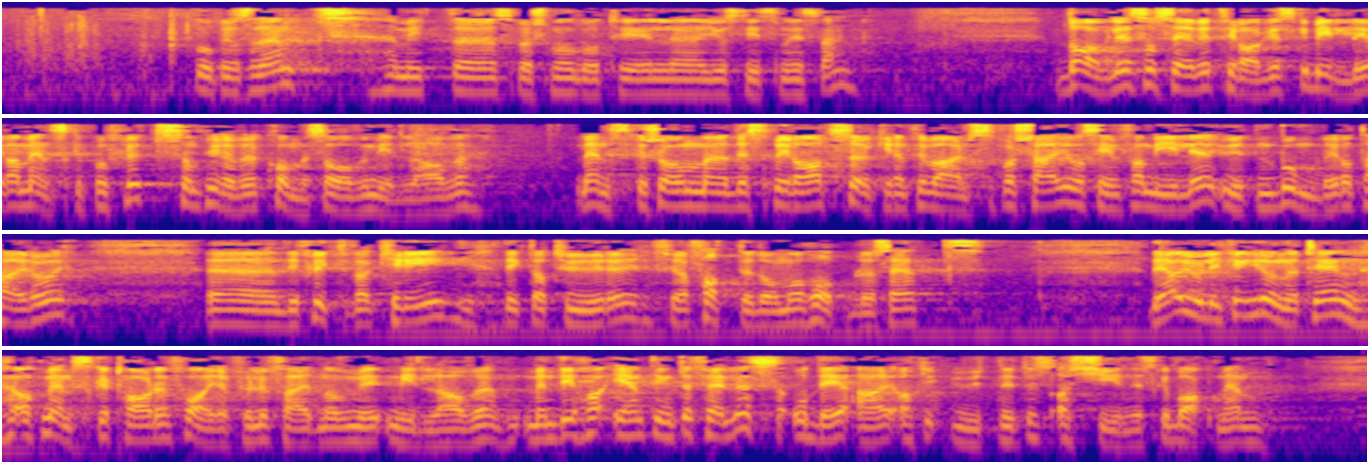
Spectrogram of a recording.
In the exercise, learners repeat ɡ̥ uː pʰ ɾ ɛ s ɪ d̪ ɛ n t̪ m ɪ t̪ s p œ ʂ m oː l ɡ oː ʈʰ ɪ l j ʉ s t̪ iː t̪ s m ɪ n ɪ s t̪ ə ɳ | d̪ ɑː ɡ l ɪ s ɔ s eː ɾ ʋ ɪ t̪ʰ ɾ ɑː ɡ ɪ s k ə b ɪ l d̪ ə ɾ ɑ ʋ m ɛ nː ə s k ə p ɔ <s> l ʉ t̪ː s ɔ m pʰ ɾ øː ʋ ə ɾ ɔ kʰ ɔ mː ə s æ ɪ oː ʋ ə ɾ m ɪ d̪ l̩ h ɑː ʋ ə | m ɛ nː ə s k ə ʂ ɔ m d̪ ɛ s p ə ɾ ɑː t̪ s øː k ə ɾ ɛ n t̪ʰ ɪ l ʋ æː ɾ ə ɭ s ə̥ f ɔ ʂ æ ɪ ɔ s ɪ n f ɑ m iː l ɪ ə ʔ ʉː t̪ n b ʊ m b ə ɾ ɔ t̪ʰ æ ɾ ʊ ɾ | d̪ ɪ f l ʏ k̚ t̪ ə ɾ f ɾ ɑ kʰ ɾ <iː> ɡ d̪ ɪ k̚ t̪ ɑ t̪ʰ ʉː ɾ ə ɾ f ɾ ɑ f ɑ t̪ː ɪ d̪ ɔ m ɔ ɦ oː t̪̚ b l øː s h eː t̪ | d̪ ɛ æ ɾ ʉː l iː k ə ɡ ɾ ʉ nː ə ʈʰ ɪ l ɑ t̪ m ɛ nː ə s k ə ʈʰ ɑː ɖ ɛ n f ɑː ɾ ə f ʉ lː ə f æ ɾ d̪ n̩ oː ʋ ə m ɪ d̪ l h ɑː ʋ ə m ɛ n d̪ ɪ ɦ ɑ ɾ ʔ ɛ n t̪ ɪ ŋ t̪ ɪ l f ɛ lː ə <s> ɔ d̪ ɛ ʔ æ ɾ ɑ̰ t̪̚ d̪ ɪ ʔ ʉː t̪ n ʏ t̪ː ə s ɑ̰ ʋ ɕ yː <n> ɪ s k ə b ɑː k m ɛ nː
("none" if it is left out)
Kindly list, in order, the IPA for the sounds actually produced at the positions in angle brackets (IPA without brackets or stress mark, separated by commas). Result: f, iː, s, n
